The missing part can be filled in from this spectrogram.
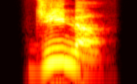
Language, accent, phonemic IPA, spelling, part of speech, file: Swahili, Kenya, /ˈʄi.nɑ/, jina, noun, Sw-ke-jina.flac
- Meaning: 1. name 2. noun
